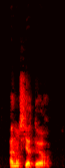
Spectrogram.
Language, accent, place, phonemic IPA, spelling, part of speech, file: French, France, Lyon, /a.nɔ̃.sja.tœʁ/, annonciateur, noun / adjective, LL-Q150 (fra)-annonciateur.wav
- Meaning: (noun) annunciator; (adjective) presaging, heralding, precursory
